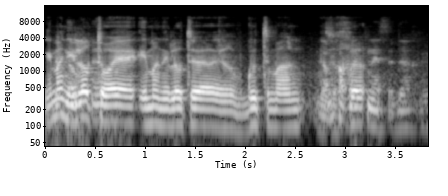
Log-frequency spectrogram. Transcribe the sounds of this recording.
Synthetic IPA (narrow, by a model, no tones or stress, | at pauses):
imanilo̞t̪oeʔimanilot̪oeaʁavɡut̪mannizoχeʁ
